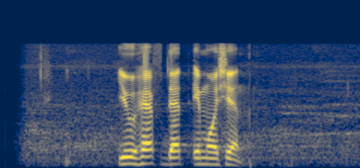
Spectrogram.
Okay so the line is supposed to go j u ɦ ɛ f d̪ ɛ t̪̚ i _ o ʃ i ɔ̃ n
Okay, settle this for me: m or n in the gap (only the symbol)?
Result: m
